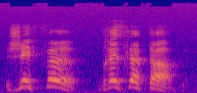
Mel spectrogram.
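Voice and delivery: idiot ordering. Acted. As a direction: order the table like the old man.

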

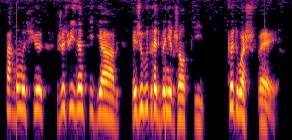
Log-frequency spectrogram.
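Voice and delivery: high-pitched, polite little devil voice. Acted. Little devil asking the priest how to be good, high and polite. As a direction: plead politely as a small devil.

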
